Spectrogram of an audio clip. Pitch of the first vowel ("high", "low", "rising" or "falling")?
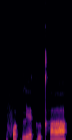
rising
